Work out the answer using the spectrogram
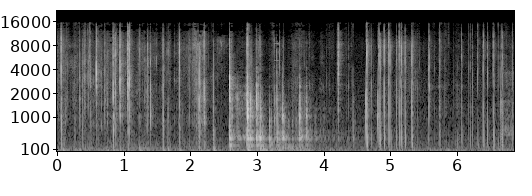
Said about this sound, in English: Let's do the outline with this black bold marker. The scent is really strong.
